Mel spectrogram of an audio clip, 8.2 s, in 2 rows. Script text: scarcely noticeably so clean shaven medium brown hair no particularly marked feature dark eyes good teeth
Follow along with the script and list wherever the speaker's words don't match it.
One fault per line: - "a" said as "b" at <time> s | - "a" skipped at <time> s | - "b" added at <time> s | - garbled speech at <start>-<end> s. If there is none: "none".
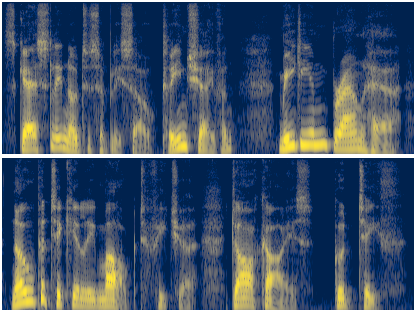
none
